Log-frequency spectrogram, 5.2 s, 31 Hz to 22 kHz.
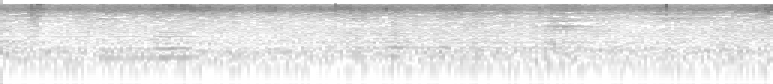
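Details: A strong honey bee colony on 4.9 mm cell comb hums during a late-season hive inspection as a frame of honey is handled; a continuous droning buzz of many bees with faint tonal whines and a single sharp click midway.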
